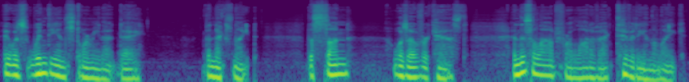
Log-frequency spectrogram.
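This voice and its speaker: Low, dark-voiced man as a slow storytelling doctor. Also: slightly rough, no room sound, exaggerated voice. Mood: measured, reflective. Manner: measured, halting, deliberate. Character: calm doctor recounting a monster hunt. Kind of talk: slow ASMR horror storytelling.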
